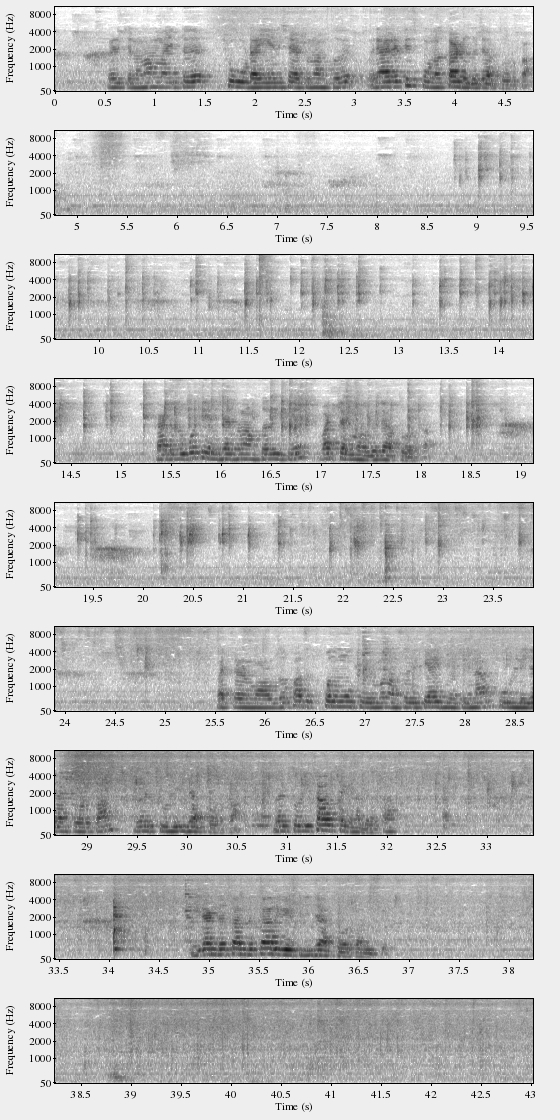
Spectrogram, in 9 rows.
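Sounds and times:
oil sizzling: 1.5 - 4.0, 8.8 - 43.0
seeds popping in hot oil: 8.8 - 43.0.

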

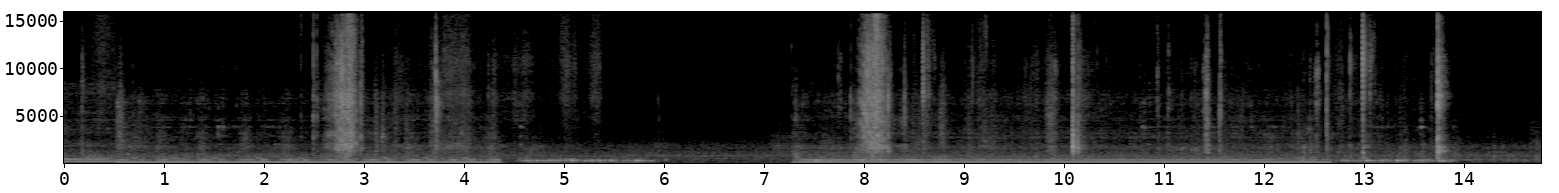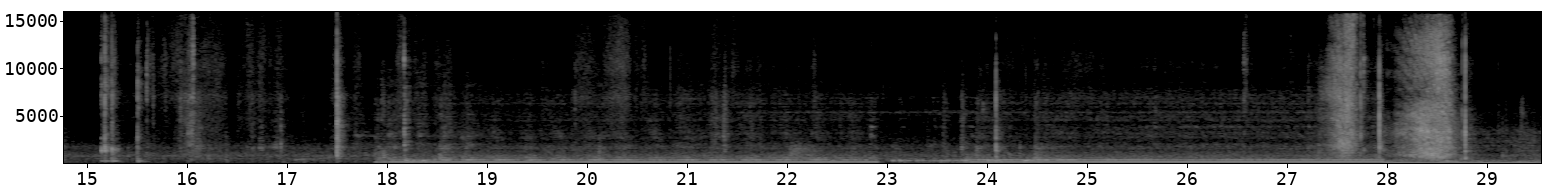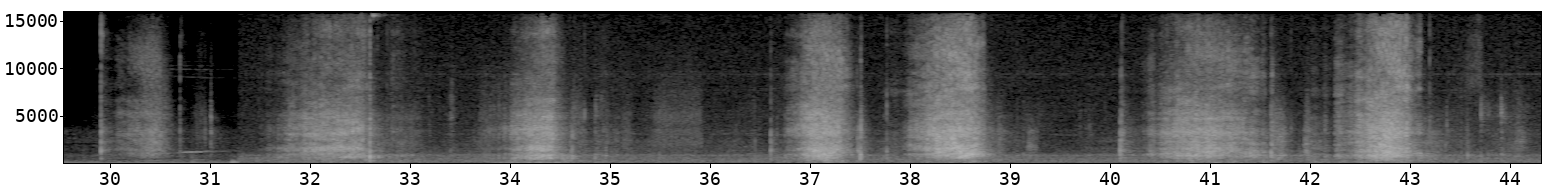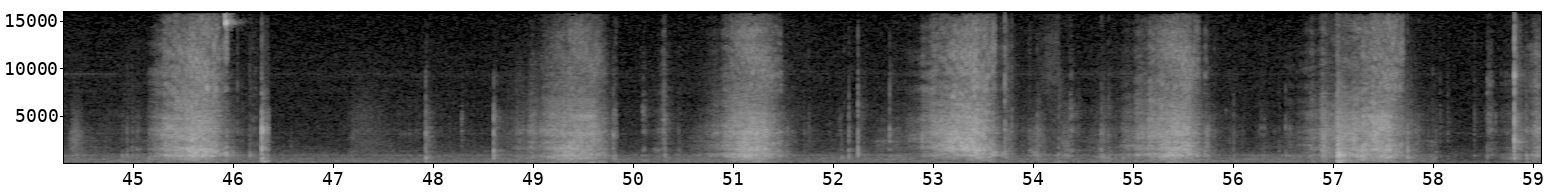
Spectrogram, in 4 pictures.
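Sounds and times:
rotary cutter cutting fabric: 26.6 - 28.8, 29.9 - 30.7, 31.6 - 33.0, 33.7 - 34.9, 36.6 - 38.9, 40.1 - 43.3, 45.1 - 46.1, 48.8 - 49.9, 50.7 - 51.6, 52.7 - 53.8, 54.9 - 55.8, 56.7 - 57.9.

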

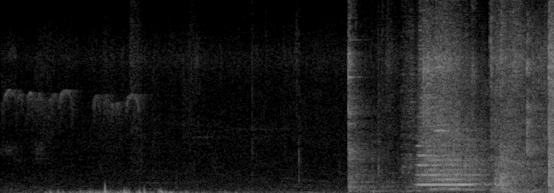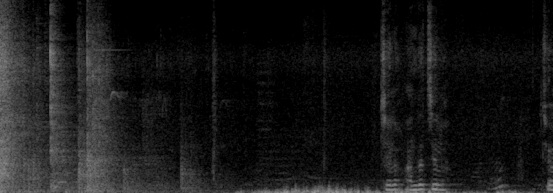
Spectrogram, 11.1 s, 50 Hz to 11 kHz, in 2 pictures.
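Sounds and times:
metal gate squealing: 3.5 - 7.3
metal gate scraping: 3.5 - 7.7
metal rattling and clanking: 3.5 - 7.7
sharp metal knocks: 3.5 - 7.7.

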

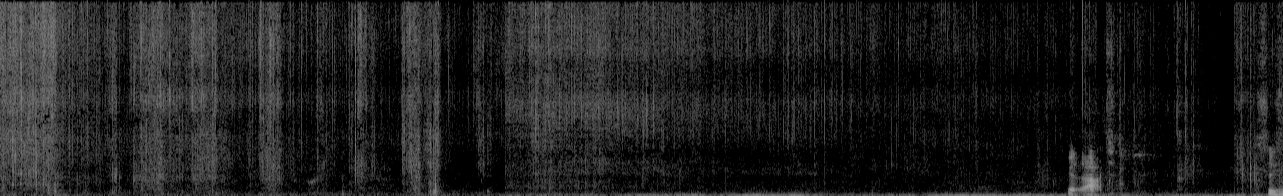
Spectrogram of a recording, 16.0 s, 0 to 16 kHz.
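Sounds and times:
sticks scraping through coals: 0.0 - 8.4
fire crackling and sizzling: 0.0 - 16.0.

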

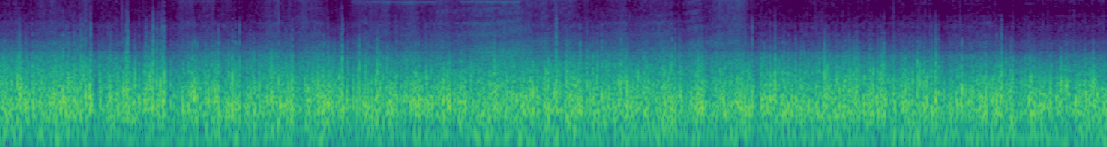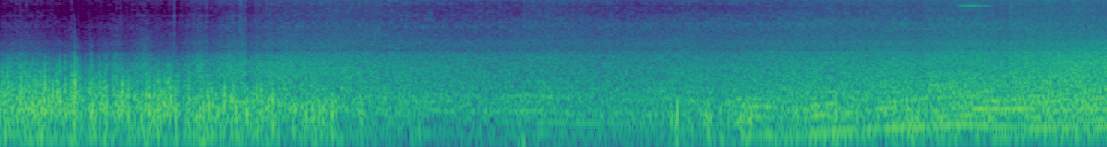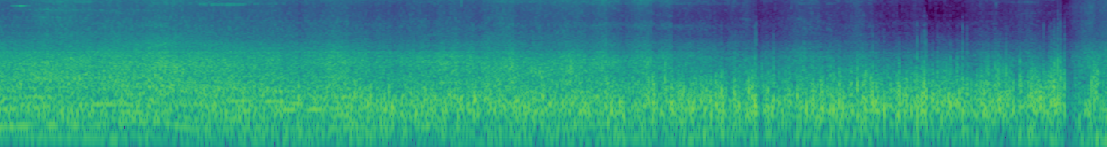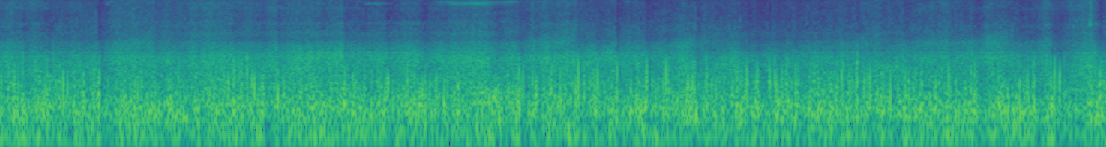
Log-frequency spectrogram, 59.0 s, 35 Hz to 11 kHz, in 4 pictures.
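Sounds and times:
car engine and tyre rumble: 0.0 - 59.0
wind buffeting microphone: 0.0 - 59.0.

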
